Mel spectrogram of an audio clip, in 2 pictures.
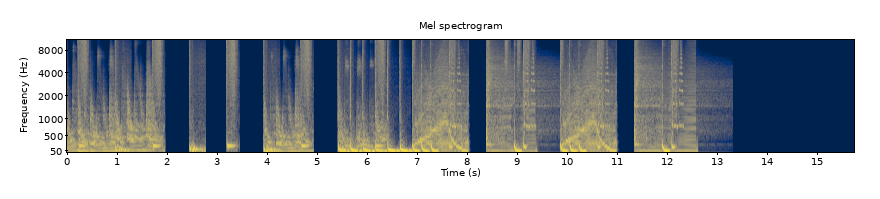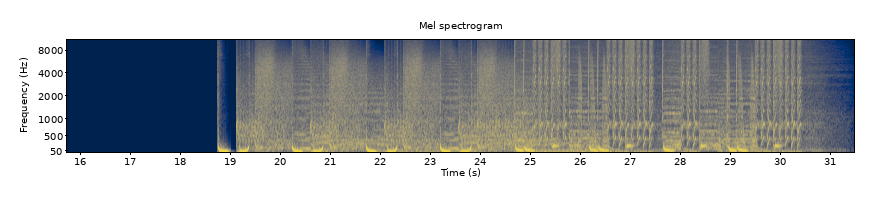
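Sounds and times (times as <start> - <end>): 
dub music: 0.0 - 2.0, 4.0 - 12.6, 19.1 - 30.5.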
